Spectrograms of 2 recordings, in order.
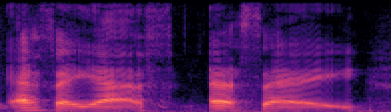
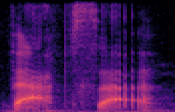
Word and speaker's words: FAFSA: So the way the acronym goes, it's actually FAFSA. Most people get that a little mixed up, and that's okay, we're forgiving, but it is FAFSA.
